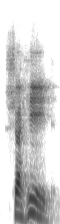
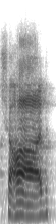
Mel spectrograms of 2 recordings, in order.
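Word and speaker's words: Shahed: Shahad, Shaheed, not Shahad.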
